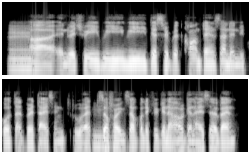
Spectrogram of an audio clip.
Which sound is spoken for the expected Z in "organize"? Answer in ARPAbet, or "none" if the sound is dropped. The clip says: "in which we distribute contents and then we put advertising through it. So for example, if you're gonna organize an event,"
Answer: none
